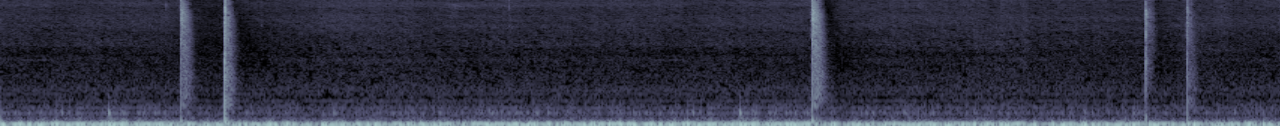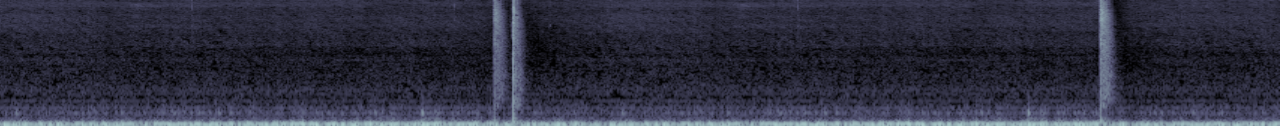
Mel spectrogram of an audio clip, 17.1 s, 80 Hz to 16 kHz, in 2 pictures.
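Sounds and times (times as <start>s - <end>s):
low fire rumble: 0.0s - 17.0s
fire crackling with sharp pops: 0.6s - 1.9s, 4.9s - 5.8s, 7.6s - 8.3s, 11.6s - 12.3s, 15.8s - 16.2s.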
